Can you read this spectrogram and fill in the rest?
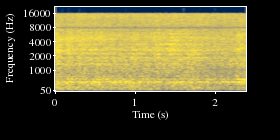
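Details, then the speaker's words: Ford Cortina Mk3, Dinitrol cavity wax sprayed into the doors with a spray gun: steady even hiss of air and wax with no sputter or surging, giving excellent coverage. "coming out now absolutely fantastic coverage Wow better than I remembered"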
